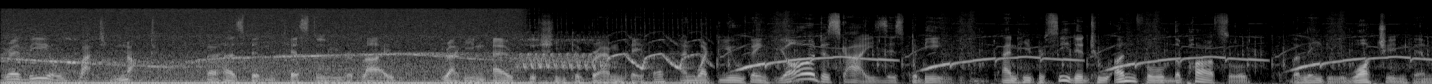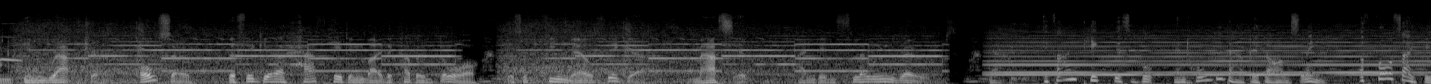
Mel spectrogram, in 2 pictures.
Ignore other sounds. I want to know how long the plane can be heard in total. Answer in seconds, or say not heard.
not heard.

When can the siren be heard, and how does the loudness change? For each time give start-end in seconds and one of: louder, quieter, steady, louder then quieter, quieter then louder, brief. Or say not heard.
0.0-28.6 steady.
